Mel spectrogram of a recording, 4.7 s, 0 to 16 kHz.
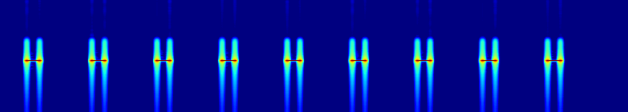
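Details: Simulated sinus tachycardia from a TechPatient CARDIO ECG simulator with a Ritmic arrhythmia module: steady monitor beeps at about 122 per minute in a fast regular rhythm.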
